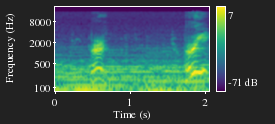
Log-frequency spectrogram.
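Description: Only speech over background music: a short spoken syllable about half a second in and another voice starting near the end, over soft sustained low music notes.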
